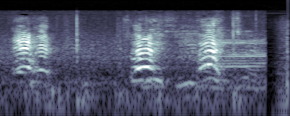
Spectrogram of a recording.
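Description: A few short, high-pitched shouted calls in quick succession, each rising and falling in pitch.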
